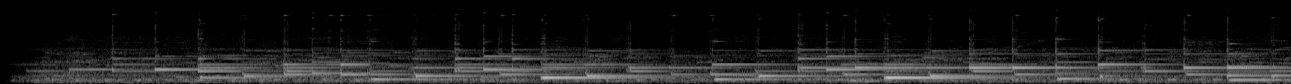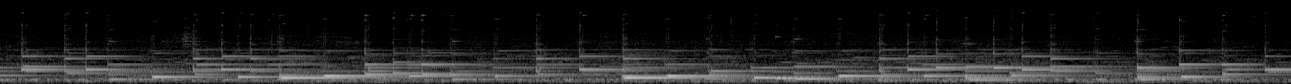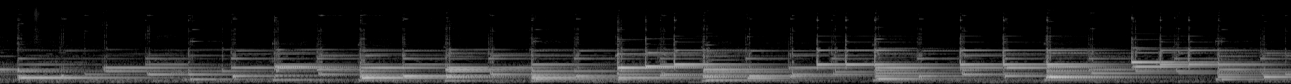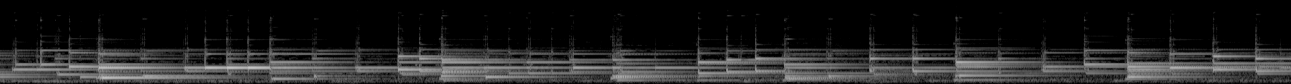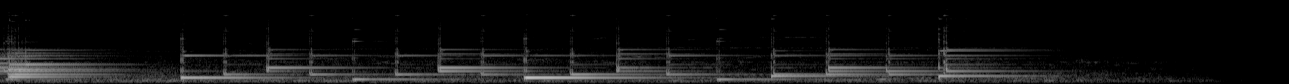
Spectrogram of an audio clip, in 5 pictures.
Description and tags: Tokyo - Music Box
Reasonably close up recording of a music box in a shopping mall. Way less room noise in the second half. Recorded in May 2008 using a Zoom H4. Unprocessed apart from a low frequency cut.
box, field-recording, h4, japan, music, tokyo, zoom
